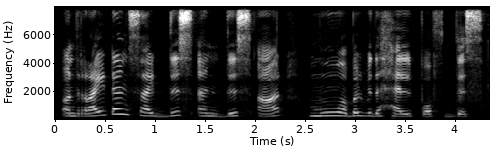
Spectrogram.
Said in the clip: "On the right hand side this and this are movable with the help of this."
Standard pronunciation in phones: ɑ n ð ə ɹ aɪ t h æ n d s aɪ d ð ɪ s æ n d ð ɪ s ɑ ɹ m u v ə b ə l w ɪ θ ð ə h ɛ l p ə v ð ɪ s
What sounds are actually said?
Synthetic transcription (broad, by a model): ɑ n ɹ aɪ t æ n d s aɪ d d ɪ s æ n d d ɪ s ɑ ɹ m u v ə b ə l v ɪ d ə h ɛ l p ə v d ɪ s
